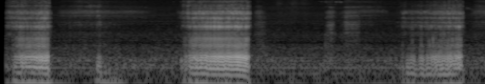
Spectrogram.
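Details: A Weimaraner puppy snores in slow, rasping bursts, each long rattling breath separated by quiet pauses, which is usual for this dog.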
